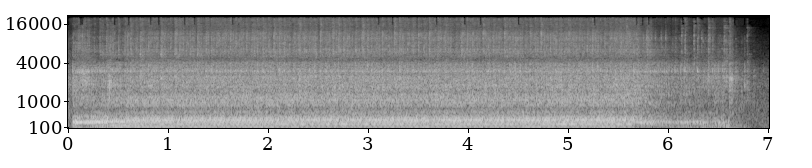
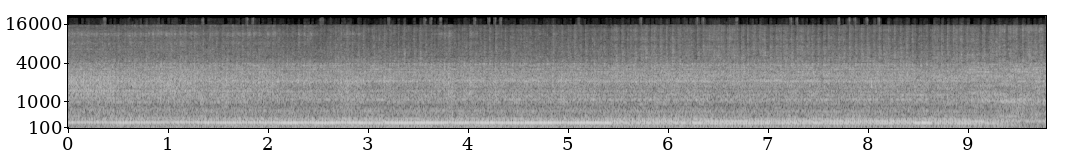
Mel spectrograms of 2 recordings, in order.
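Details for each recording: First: Line trimmer with low-speed (L) mixture screw out of adjustment, before turning it clockwise: rough buzz on partial throttle, blowing a little smoke, then sags and dies; stalls unless throttle held. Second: Two-stroke line trimmer after carburetor low-speed adjustment, with the screw backed off until the head stopped spinning at idle; it holds a steady, even idle with no hunting or bogging and runs smoothly.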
